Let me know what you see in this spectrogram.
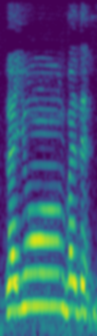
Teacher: bila kita nak masuk huruf ba tu dia macam tertutup sikit tapi dia tak tutup sangat. Dia kalau Syekh cakap ibarat menggigit sehelai kertas macam tu. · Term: iqlab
